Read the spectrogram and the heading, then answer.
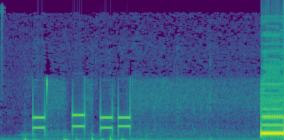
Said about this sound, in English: Well, it's ringing. That's a good sign. Didn't ring before.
